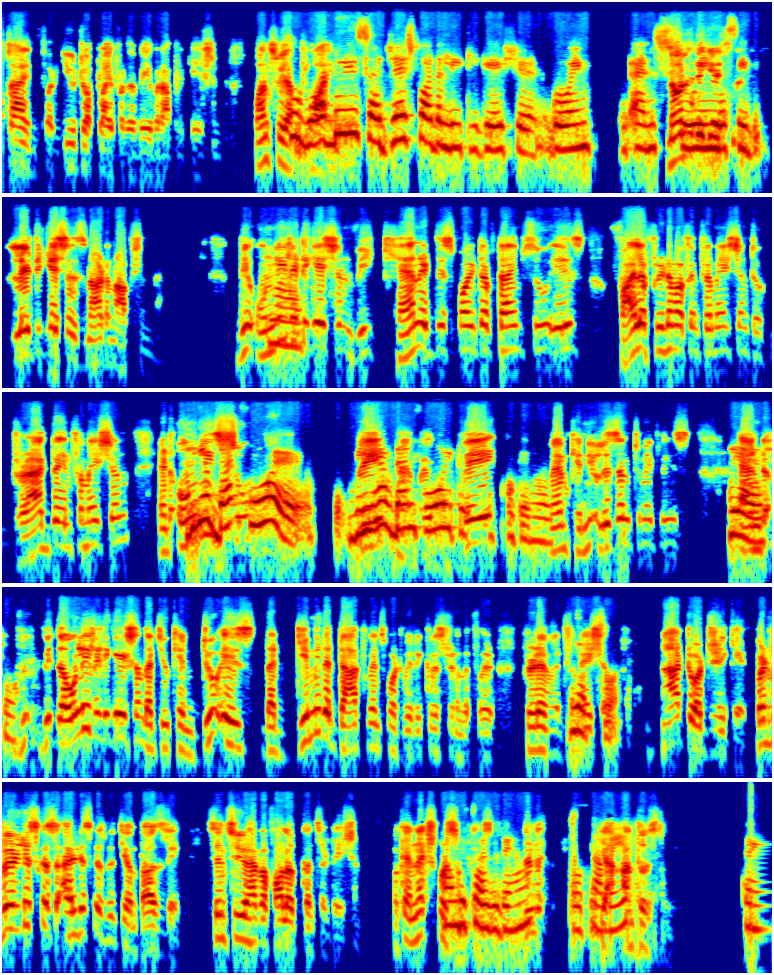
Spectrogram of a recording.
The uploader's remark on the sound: Conference Call May 2nd 2023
